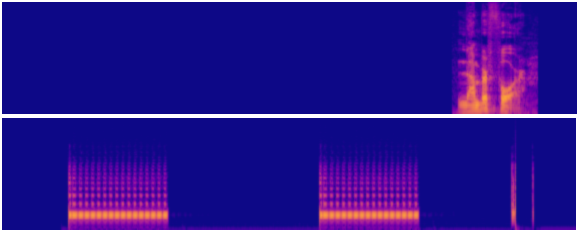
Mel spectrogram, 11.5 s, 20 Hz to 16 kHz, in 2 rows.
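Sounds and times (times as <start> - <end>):
speech: 4.6 - 5.3
telephone ringing with a warbling electronic trill: 6.4 - 7.4, 8.9 - 10.0.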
